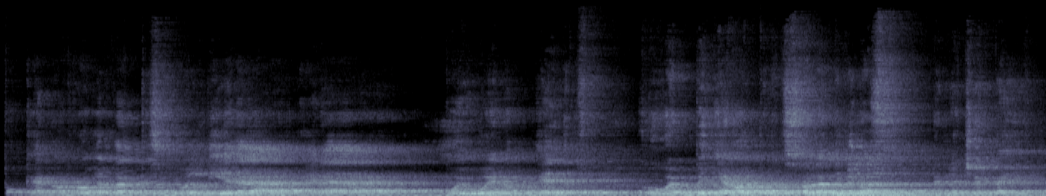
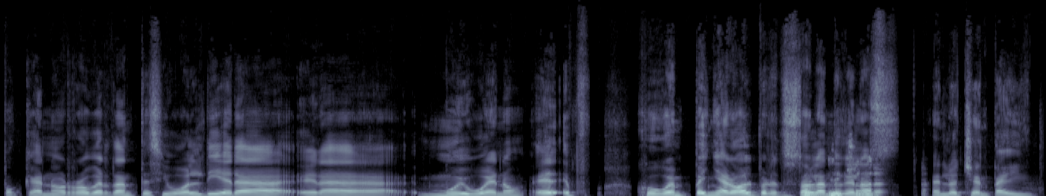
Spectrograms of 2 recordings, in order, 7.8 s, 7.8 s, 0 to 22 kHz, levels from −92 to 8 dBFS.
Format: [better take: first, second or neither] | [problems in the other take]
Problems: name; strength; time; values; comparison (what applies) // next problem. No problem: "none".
second | off-mic speech; far // room echo; strong; dies away in 3 s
